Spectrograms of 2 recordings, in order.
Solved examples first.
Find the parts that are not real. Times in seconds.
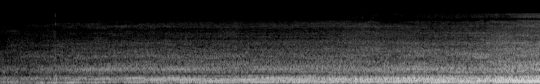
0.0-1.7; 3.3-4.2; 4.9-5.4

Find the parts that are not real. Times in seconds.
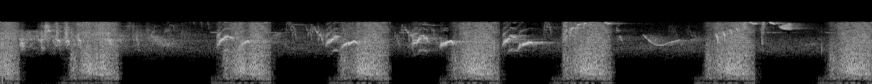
0.0-1.5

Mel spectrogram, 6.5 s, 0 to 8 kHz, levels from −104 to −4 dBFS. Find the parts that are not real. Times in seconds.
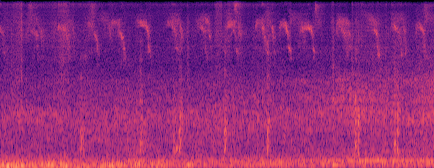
0.0-6.5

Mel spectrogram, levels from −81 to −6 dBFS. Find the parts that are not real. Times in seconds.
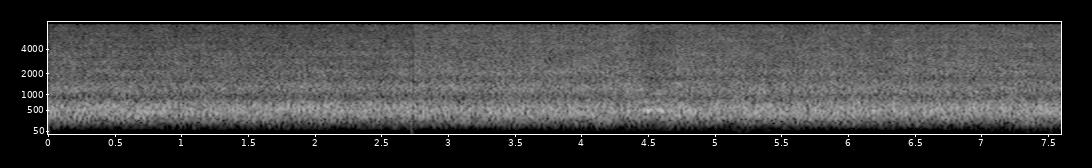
4.0-5.5; 7.0-7.6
